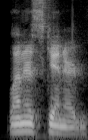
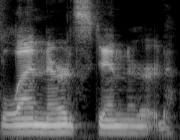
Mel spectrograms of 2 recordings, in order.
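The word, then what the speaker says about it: Lynyrd Skynyrd: we're talking about none other than the classic leonard skinner pronounced len nerd skin nerd awesome awesome record so free bird tuesday's gone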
